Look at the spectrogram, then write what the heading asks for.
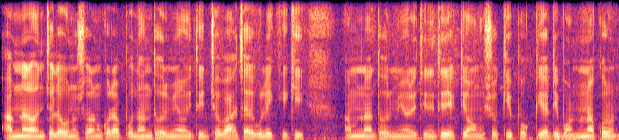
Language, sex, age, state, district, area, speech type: Bengali, male, 30-45, West Bengal, Hooghly, urban, spontaneous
